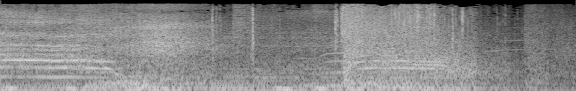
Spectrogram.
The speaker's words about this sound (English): And pulls the trigger, spraying the padre's brains all over the ceiling.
